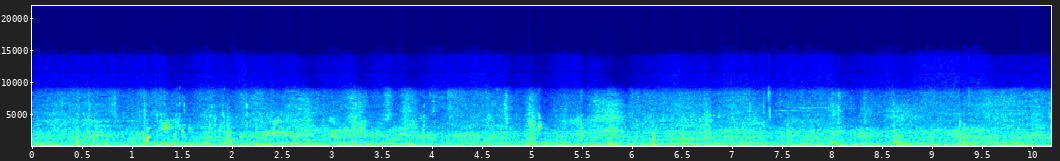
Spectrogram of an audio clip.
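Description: Steady, loud, noisy rumble with indistinct voices in it: the audio of a phone video played back in court, heard without clear words.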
